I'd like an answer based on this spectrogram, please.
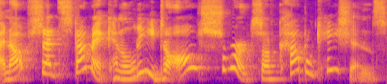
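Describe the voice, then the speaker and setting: Putting on a character voice, a woman talks at a moderate pace with extremely high pitch and very even loudness. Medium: read story. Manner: fussy, deliberate.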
